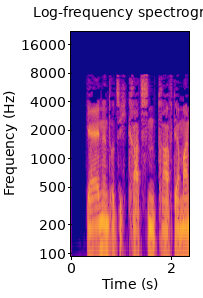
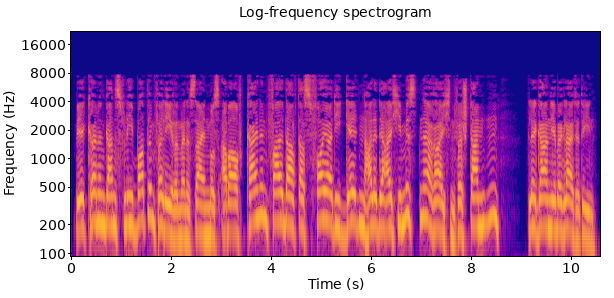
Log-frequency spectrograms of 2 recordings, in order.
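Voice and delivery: higher, lightly voiced dwarf lord; Tyrion's voice; 12 semitones higher, 6 dB louder than usual. Tyrion answers the Hound about the horse, higher voice. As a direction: pitch up into Tyrion's quick voice.

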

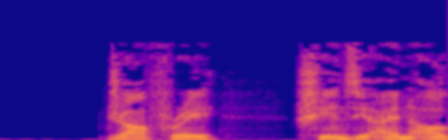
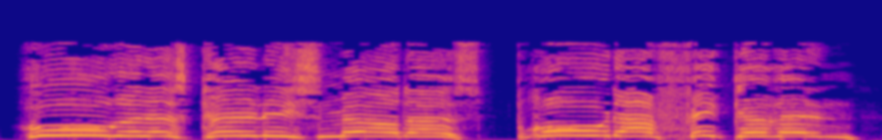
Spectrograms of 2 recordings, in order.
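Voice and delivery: slow, drawn-out high screech; shrieking; 6 dB louder, slower than usual. A narrator's reading. Grieving mother accusing the queen, shrieking. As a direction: scream each insult out long and loud. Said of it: "kreischte sie".

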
